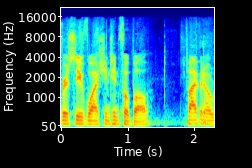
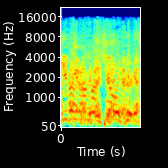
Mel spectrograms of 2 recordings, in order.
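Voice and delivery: playful shout; 11 semitones higher, 4 dB louder than usual. Pretend. Acting pool chicken fight.

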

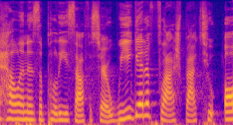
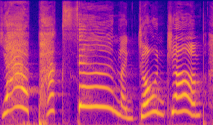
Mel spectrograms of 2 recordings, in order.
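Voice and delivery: mock yell, pitched much higher and slow; retold scream; 13 semitones higher, 4 dB louder, much slower than usual. June calling to Paxton on the bridge, a high drawn-out mock yell. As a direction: call out across the river, drawn out. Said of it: "screaming, like".

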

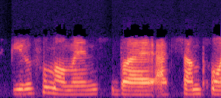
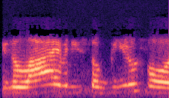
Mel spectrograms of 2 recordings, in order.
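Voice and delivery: overwhelmed tearful words; 6 semitones higher than usual. Retold or imitated. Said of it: "I told my husband".

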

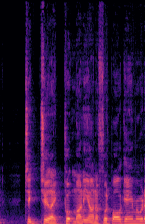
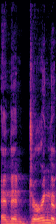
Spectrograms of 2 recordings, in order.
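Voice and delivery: usual speaking voice

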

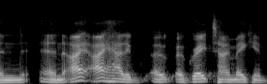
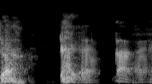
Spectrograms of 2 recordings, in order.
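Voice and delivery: put-on drunken growl; 3 semitones lower, slower than usual.

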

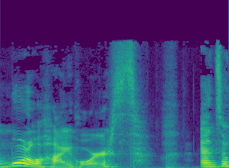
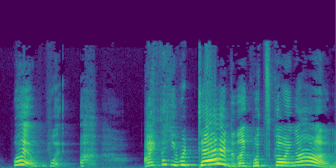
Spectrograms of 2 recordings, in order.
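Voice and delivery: high, loud disbelief; a startled friend, pitched way up and louder; shocked; 9 semitones higher, 6 dB louder than usual. Retold or imitated. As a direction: gasp it out like she thought her friend was dead. Louise shocked her friend lives.

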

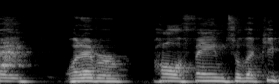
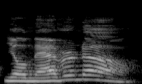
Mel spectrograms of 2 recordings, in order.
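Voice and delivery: mock mysterious; much slower than usual. Echoing the tease.

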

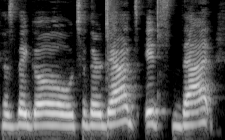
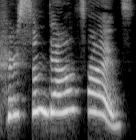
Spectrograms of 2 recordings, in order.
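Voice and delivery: high, slow wry aside; slow, pitched-up wry remark; wry understatement; 12 semitones higher, slower than usual. Real, not acted. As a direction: drop it slowly and high, tongue in cheek.

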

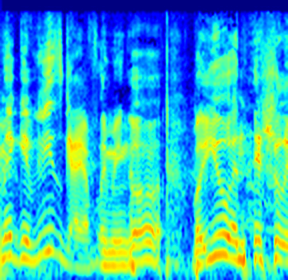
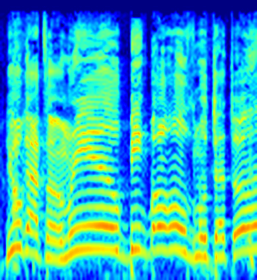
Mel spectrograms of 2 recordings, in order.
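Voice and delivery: [name] impression; 9 semitones higher than usual. Ribbing the hosts as [name], in a hammed-up Mexican accent. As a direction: drag it out like a mock Latin rocker. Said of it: "[name] impression".

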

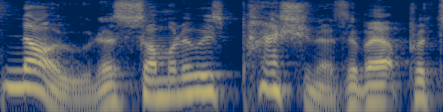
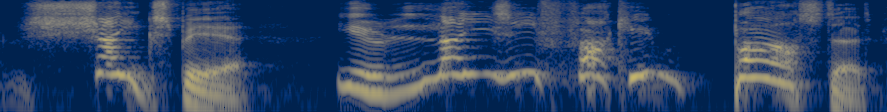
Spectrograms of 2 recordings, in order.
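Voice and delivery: higher, slow mock exasperation; exasperated scolding; 14 semitones higher, slower than usual. Thinking about Shakespeare's lazy rhymes, mock exasperated. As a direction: tut at the Bard in mock outrage. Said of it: "I think".

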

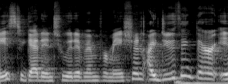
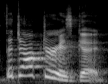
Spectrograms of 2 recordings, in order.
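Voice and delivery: the quote said much higher, not in a British accent; not British, just higher; 11 semitones higher than usual. Shown as a demonstration. Correcting her friend, she says the dream voice much higher. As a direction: lift "The doctor is good" up high with no accent. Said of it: "It wasn't British. It was just like".

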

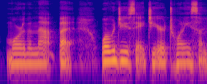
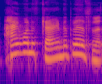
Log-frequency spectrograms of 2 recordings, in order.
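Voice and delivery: naive voice; 8 semitones higher than usual. Retold or imitated. Naive quote, higher voice.

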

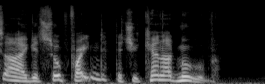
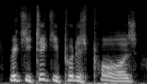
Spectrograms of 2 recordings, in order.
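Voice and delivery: plain reading voice

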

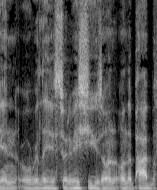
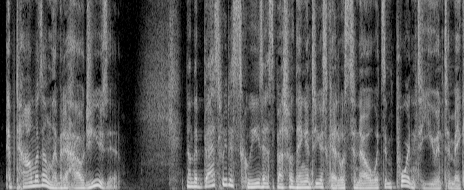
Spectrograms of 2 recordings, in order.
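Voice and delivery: upbeat sponsor read, higher than his chat; 6 semitones higher than usual. Acted. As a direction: sell it like a friendly host ad. Host reads sponsor ad.

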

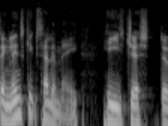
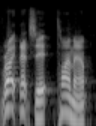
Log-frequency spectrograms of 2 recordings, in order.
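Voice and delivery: put-on higher and firm, telling the child off; stern scolding; 6 semitones higher, 4 dB louder, slower than usual. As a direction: snap out the time-out order. Father scolding toddler.

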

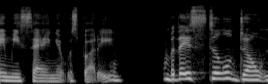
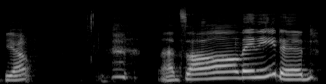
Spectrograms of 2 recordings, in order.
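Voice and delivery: slow dramatic; 6 semitones higher, slower than usual. Real, not acted. Dramatic narration beat.

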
